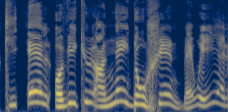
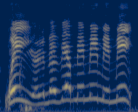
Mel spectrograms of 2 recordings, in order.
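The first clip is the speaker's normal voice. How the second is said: put-on old granny voice; 8 semitones higher, 7 dB quieter than usual. Voicing the grandma.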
